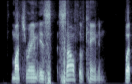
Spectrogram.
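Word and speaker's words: Mitzrayim: map does show that matsuram or mizraim as they choose to call it which is the jewish pronunciation matsurim is south of canaan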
